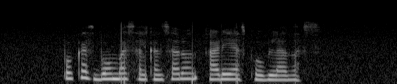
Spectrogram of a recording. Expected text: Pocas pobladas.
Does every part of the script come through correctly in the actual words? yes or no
no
